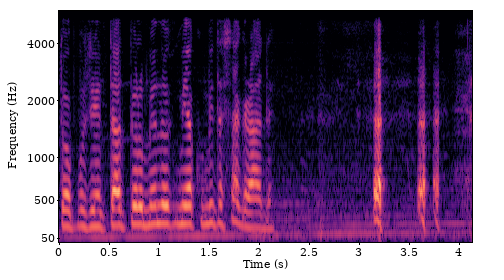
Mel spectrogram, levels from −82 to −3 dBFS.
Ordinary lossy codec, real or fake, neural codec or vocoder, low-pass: none; real; none; 5.4 kHz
